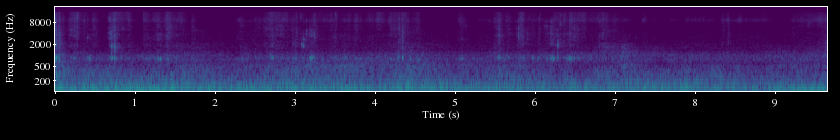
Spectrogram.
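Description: A thin plastic cup crinkles and taps softly in hands.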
